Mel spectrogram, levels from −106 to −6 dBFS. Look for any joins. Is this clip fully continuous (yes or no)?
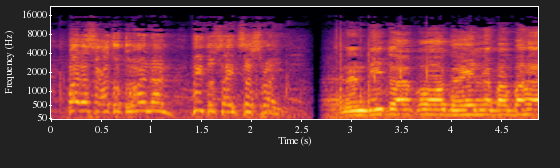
no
